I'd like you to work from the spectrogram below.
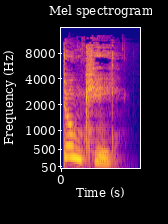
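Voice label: "donkey", British English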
